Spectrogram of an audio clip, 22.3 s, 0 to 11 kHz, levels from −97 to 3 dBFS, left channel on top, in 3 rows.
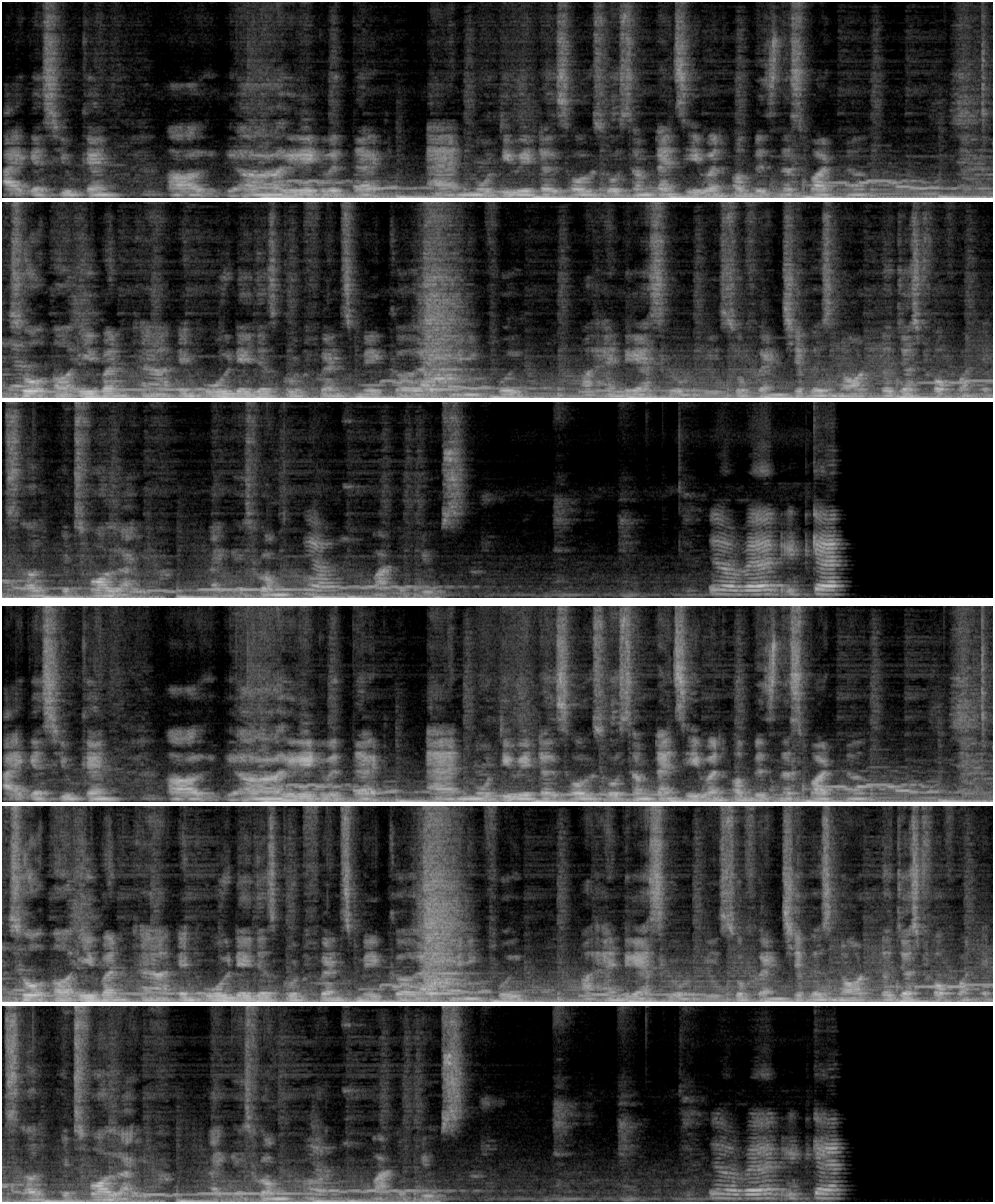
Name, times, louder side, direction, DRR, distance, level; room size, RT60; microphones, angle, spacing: voice 1, 0.0-2.9 3.2-6.5 7.1-11.3 11.8-16.0 16.4-17.3 17.6-18.3 19.5-19.6, right 2 dB, 25° right, 0.3 m, -31 dB
sound 1, 1.9-18.4, equal, 55° right, 1.0 m, -35 dB
voice 2, 17.1-17.4 20.2-21.1, left 4 dB, 50° left, 0.7 m, -32 dB
2.5 x 2.4 x 2.2 m
head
